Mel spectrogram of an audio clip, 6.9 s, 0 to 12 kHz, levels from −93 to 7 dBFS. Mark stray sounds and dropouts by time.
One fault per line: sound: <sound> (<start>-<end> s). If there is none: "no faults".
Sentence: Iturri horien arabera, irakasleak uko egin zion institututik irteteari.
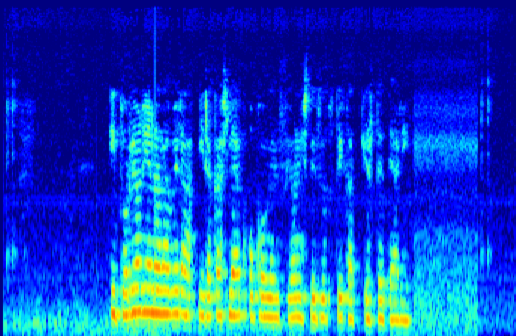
no faults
